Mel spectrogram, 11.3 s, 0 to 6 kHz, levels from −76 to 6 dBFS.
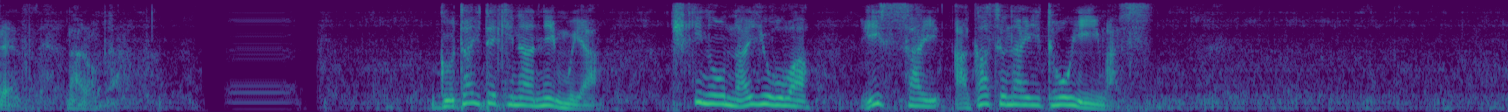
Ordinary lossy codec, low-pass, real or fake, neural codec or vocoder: none; 5.4 kHz; fake; codec, 16 kHz, 4.8 kbps, FACodec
